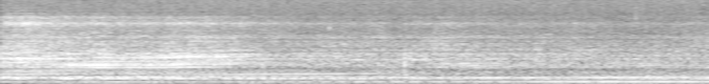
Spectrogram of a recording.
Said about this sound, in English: I'll try to pick those cars out as they come by, and I'll let you know where they are on the racetrack so you can keep an eye on them.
